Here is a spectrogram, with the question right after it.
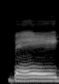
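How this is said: It is said with a Wisconsin accent.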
